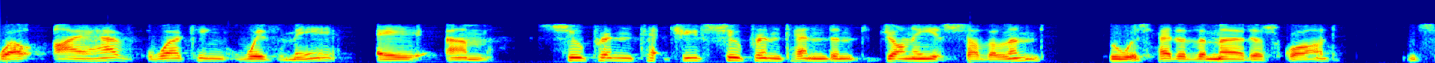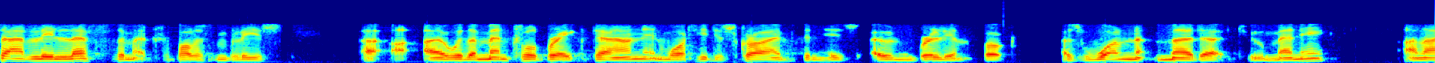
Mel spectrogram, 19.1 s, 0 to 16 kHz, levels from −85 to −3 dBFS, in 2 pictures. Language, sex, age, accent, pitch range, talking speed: English, male, 60-79, British, 115-145 Hz, 145 wpm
